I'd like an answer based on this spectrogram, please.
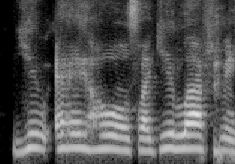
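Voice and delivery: mock angry accusing outburst. Retelling the brother-in-law's reaction to being left behind: imitating an angry brother-in-law.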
